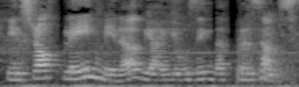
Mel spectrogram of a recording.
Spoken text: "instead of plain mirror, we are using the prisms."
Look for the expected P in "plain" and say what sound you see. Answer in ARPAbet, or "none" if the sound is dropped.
P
